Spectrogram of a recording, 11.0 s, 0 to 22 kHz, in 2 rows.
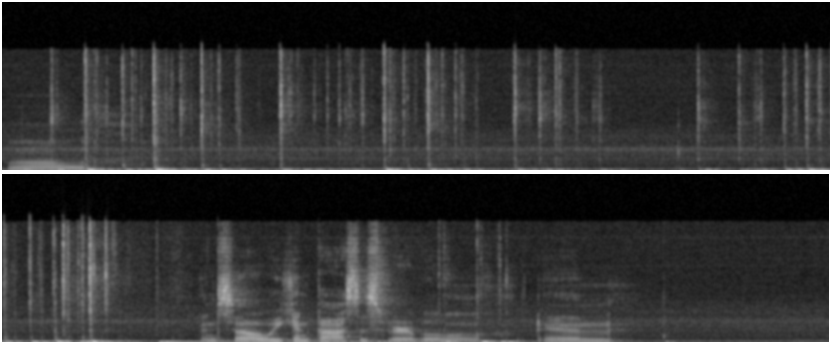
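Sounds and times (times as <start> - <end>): typing on computer keyboard: 0.3 - 6.4, 7.9 - 9.0.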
